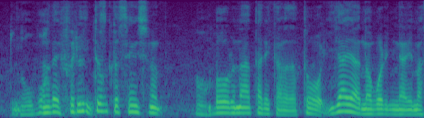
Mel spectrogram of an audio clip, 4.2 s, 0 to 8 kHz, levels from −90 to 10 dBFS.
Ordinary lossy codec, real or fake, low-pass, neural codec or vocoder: none; fake; none; codec, 16 kHz, 4 kbps, FunCodec, trained on LibriTTS, 50 frames a second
